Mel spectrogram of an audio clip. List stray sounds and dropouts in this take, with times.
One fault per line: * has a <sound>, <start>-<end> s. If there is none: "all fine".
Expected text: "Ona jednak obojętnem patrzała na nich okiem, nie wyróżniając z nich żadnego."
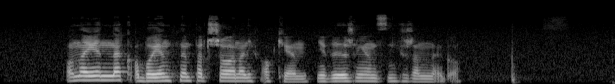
* has a thud, 5.1-5.2 s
